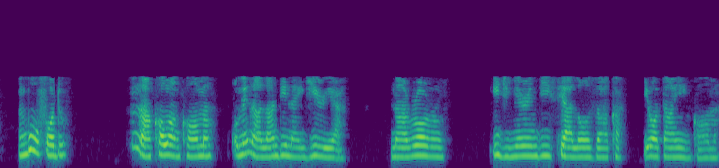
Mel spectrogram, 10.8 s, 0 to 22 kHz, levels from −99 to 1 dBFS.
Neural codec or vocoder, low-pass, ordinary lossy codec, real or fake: none; 7.2 kHz; AAC, 16 kbps; real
